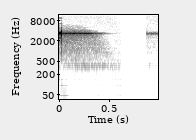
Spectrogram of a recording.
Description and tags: Short beep sound.
Nice for countdowns or clocks.
But it can be used in lots of cases.
beep, beeping, bit, computer, counter, digital, g, hit, menu, select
